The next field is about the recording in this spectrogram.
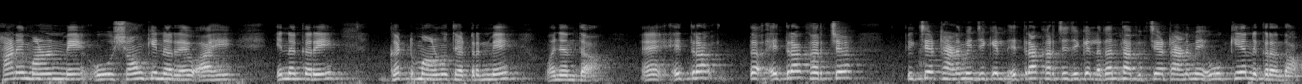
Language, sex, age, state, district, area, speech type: Sindhi, female, 45-60, Maharashtra, Mumbai Suburban, urban, spontaneous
